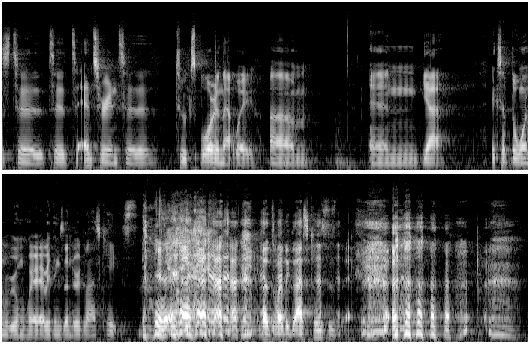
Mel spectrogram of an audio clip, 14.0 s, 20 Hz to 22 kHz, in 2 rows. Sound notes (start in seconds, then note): 8.8 laughter; 12.0 chuckles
